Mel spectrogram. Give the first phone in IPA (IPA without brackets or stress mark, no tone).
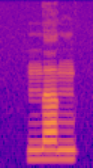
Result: n̪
